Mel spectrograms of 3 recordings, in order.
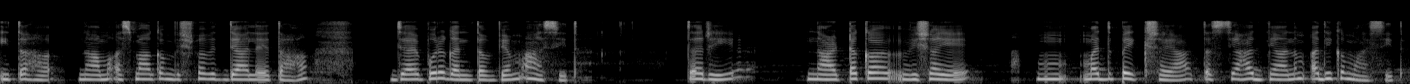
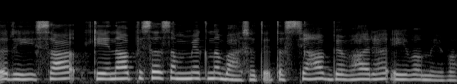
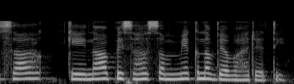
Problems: none marked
